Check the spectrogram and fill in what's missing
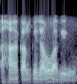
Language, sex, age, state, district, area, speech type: Bengali, male, 18-30, West Bengal, Uttar Dinajpur, rural, conversation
